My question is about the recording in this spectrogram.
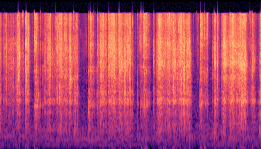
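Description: Broken CRT glass shards scraping and clinking together as they are scooped by hand from a plastic bowl and dropped into a rubber rock tumbler barrel. The sound comes in irregular bursts of rattling with short breaks between handfuls.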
